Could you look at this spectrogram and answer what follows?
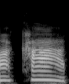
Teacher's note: ส่วนอักษรต่ำคำตายเสียงยาวก็ได้แก่คำว่าคาดนะคะซึ่งเป็นเสียงโทนะคะ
